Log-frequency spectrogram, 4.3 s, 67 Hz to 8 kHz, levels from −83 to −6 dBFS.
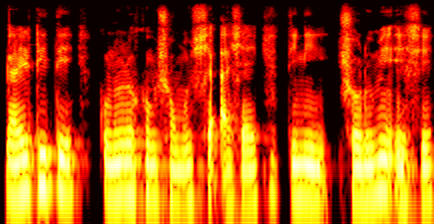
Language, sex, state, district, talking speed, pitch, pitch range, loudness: Bengali, male, West Bengal, North 24 Parganas, 110 wpm, 120 Hz, 110-125 Hz, -17 LUFS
